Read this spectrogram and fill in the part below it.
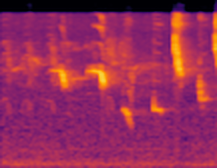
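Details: Nightingale song fragment with high sliding whistles, a lower falling note and sharp, separated high clicks near the end.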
